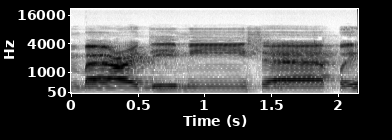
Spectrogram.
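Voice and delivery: slow, nasal hiding on من بعد; میثاقہ with a light, thin ثا; slow, careful recitation of بعد میثاقہ; tajweed demo. Shown as a demonstration. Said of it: "نون ساکن کی وجہ سے اخفا ہوگا".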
